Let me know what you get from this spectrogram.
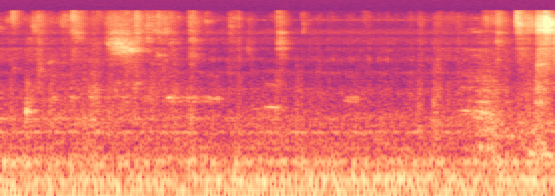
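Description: Steady low rumble of a moving overnight sleeper train, heard from inside the carriage's shower cubicle.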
